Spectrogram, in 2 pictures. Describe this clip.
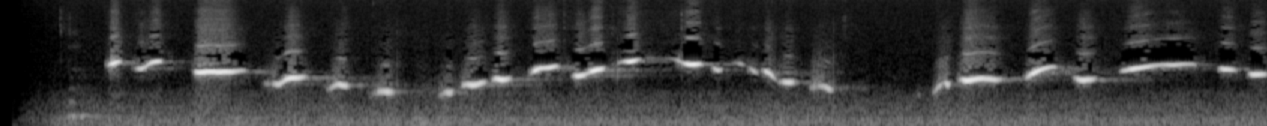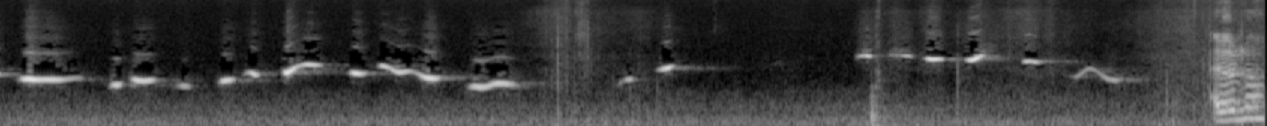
Anja whistle
My friend whistling
girl, high-pitch, light, whistle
